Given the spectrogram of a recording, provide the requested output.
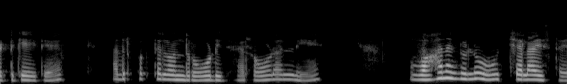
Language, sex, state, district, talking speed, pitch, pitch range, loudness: Kannada, female, Karnataka, Mysore, 125 wpm, 220 Hz, 200-235 Hz, -28 LUFS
